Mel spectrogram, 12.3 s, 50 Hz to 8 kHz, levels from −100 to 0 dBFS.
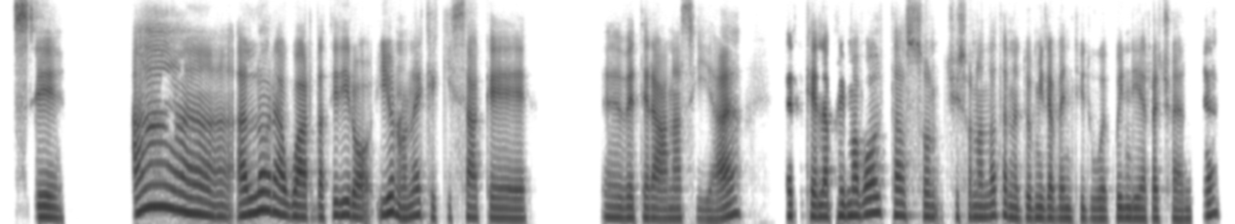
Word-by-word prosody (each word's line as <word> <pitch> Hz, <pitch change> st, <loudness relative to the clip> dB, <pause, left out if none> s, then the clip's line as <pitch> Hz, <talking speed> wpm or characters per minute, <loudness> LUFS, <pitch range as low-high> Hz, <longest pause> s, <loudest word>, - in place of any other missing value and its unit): Sì. 145 Hz, -2 st, +1 dB, 0.7 s
Ah! 205 Hz, -, +3 dB
Allora 200 Hz, +5 st, +4 dB
guarda 145 Hz, -2 st, +2 dB
ti 170 Hz, +4 st, -2 dB
dirò, 170 Hz, -5 st, +2 dB
io 205 Hz, +4 st, +3 dB
non 145 Hz, -2 st, 0 dB
è 170 Hz, -, +2 dB
che 155 Hz, -6 st, -8 dB
chissà 140 Hz, +1 st, -4 dB
che, 130 Hz, -2 st, -1 dB, 0.7 s
ehm, 140 Hz, -2 st, -3 dB
veterana, 130 Hz, -1 st, 0 dB
sia, 125 Hz, +5 st, 0 dB
eh, 195 Hz, -, -8 dB, 0.5 s
perché 160 Hz, -1 st, +1 dB
la 150 Hz, 0 st, +3 dB
prima 165 Hz, +1 st, +1 dB
volta 185 Hz, 0 st, +1 dB
son 155 Hz, -2 st, -4 dB
ci 160 Hz, -, -10 dB
sono 150 Hz, 0 st, -3 dB
andata 165 Hz, +4 st, -1 dB
nel 140 Hz, -4 st, -2 dB
2022 130 Hz, -1 st, -2 dB
quindi 135 Hz, 0 st, -2 dB
è 130 Hz, -, 0 dB
recente 125 Hz, +7 st, -4 dB
150 Hz, 140 wpm, -25 LUFS, 135-170 Hz, 0.7 s, Allora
